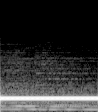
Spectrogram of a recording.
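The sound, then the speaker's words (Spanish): A telephone dial tone, heard before a number is dialed again, hums loud and unbroken at one steady pitch for about two seconds. “Pues márquele otra vez aquí.”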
